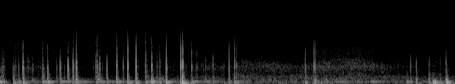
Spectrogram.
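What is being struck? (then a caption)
Paperback book. Fingertips and long nails tap rapidly on the top edge and cover of a solid, closed, white-covered paperback book, *I Hate Dolphins*, resting on a microphone. The taps are short, dull thuds with a deep, boomy low end and a little papery click, and they die away almost instantly. A brief softer patch of light scratching comes before a final few firmer taps.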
